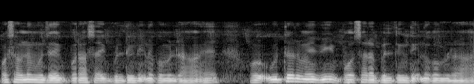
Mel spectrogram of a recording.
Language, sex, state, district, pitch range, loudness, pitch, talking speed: Hindi, male, Arunachal Pradesh, Papum Pare, 90-105 Hz, -14 LUFS, 95 Hz, 330 wpm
